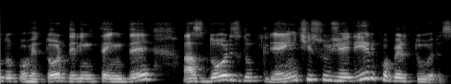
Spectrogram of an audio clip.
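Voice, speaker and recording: A man's lively intonation against a quiet background. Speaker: insurance underwriter. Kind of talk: panel discussion. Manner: fast.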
